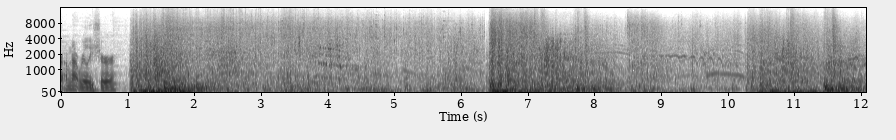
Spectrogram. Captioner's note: cannon fire and battle noise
